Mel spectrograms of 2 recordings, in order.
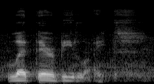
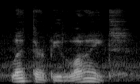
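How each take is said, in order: First: It is said as an authoritative command. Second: It is said as a sorrowful request.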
